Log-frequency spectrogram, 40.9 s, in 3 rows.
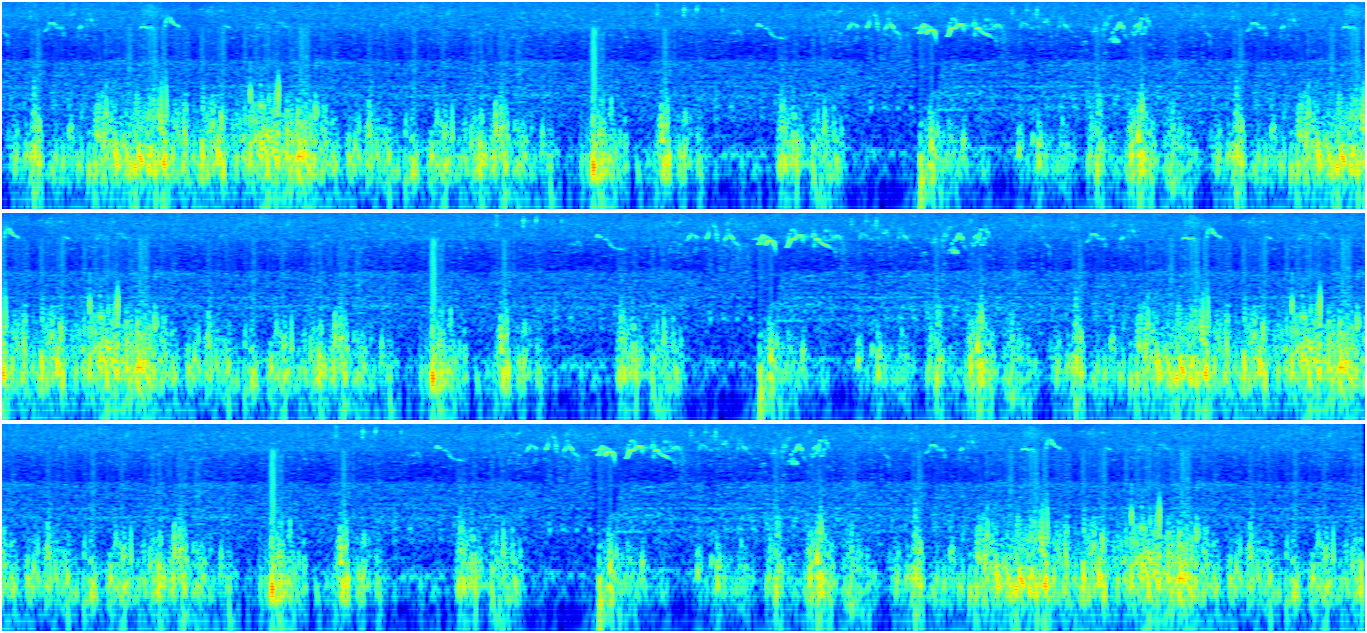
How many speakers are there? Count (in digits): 0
